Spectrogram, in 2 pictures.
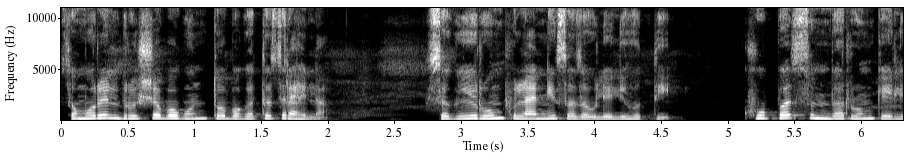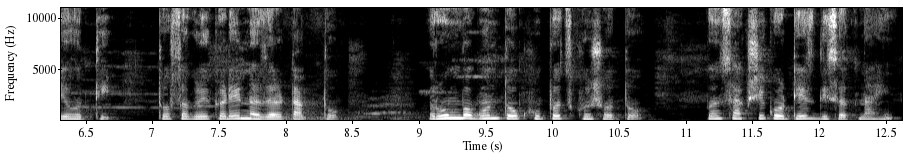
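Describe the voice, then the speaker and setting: A woman reading a family story aloud in a steady, simple manner. Her voice sits fairly high and sounds mellow and soft. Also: moderate pace. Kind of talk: scripted story narration.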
